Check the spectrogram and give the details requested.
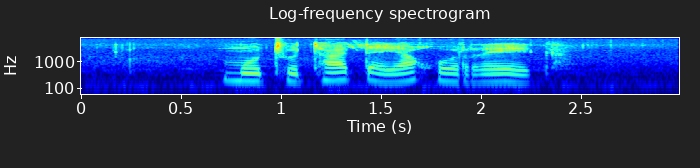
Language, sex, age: Tswana, female, 22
